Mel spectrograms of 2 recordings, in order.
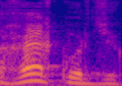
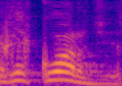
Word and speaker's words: recorde: correta Record ou recorde ouve-se cotidianamente a forma recorde com a tonicidade na anti penúltima sílaba portanto como proparo porém essa forma não está registrada nos dicionários e no vocabulário ortográfico da Academia Brasileira de Letras a forma registrada é recorde sem acento oficialmente ela é paroxítona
